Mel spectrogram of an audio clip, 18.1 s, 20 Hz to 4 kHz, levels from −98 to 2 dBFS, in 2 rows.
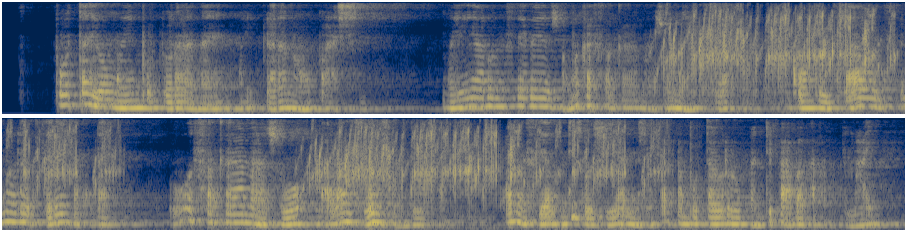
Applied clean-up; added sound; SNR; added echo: none; Liquid; 4 dB; reverberation time 1.4 s.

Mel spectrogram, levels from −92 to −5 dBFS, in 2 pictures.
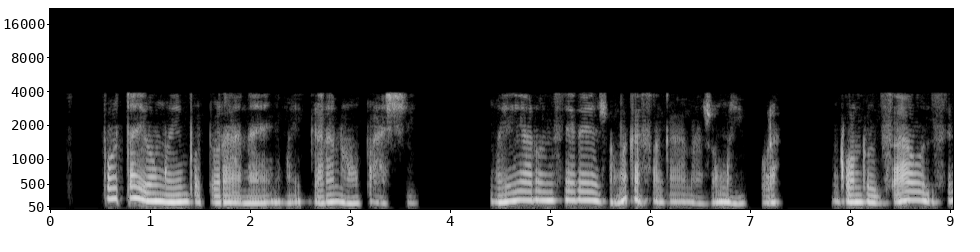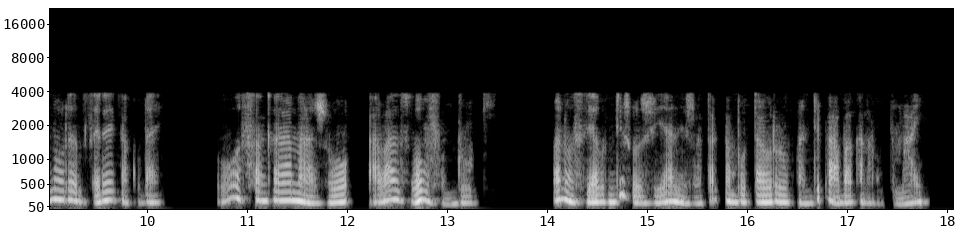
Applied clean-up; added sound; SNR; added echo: none; none; none; none.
